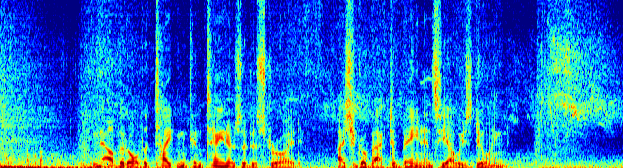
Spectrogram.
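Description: A man speaks in a deep, low voice.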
